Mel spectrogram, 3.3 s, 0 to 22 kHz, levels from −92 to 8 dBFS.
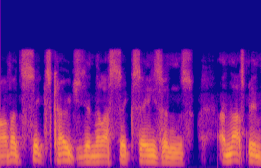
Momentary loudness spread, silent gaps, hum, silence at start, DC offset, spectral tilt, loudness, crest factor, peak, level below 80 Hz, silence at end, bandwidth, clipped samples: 7 LU; none; none; 0 s; under 0.1%; -5.5 dB/octave; -20 LUFS; 14 dB; -6 dBFS; -58 dBFS; 0 s; 7.8 kHz; under 0.1%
